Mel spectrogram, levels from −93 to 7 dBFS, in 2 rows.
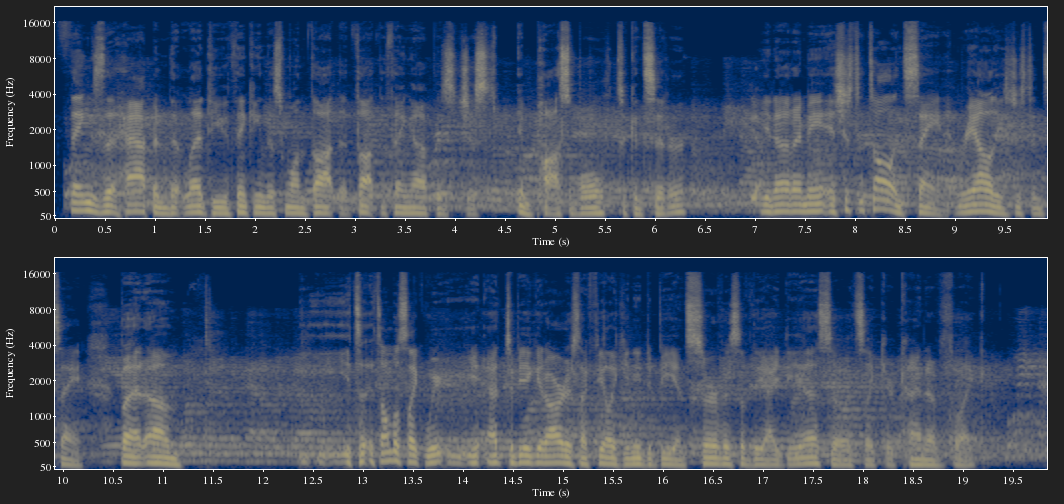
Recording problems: voice in the background; noticeable; throughout; 10 dB below the speech

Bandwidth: 16.5 kHz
